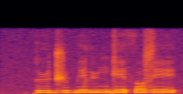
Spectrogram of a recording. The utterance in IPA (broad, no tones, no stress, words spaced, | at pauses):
kʉd͡ʒʉbely ŋɡeθɔze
